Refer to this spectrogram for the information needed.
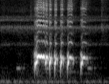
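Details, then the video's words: A local zebra dove in strong voice gives one ringing phrase of about six rapid pulsed coos, followed by a brief detached final note, with low background hum. "perkutut lokal gacor suara besar nyaring"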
